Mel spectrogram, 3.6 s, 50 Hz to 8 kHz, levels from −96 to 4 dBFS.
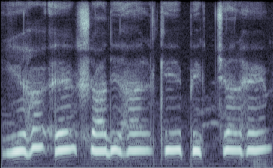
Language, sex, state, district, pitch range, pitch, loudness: Hindi, female, Madhya Pradesh, Bhopal, 270-285 Hz, 275 Hz, -16 LUFS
